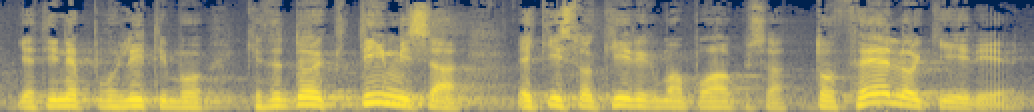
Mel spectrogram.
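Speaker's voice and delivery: impassioned kneeling prayer, reenacted; retold fervent prayer. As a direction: cry out to God on your knees, retelling it. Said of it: "Και γονατίζω και λέω".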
